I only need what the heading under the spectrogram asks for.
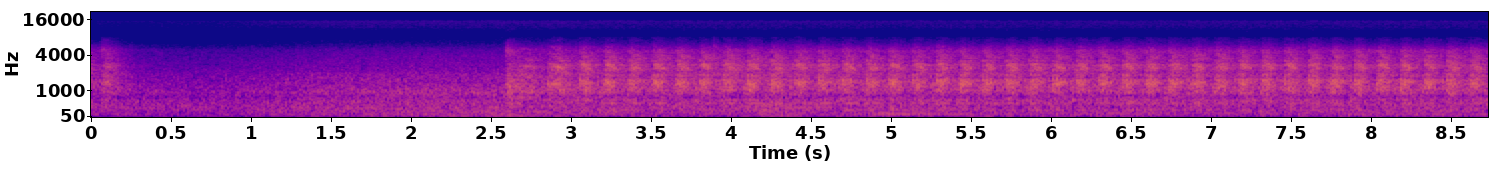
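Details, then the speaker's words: Isuzu D-Max 4JJ1/4JK1 2.5 L diesel after a rebuild for a loose engine pushing out oil: first start after fuel bleeding. A quiet hiss, then a steady pulsing beat of about 3.5 per second as it cranks and picks up. It runs quiet; normal start. "โอ้โห้เยอะขึ้นมาแล้วนะเสียงเงียบเลยนะคะนี้นะมีเสียงไพเราะเพราะพริ้งเลยครับ"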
